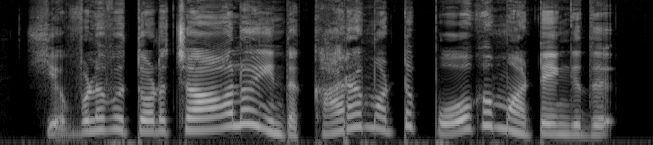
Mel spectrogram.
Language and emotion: Tamil, sad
